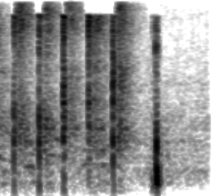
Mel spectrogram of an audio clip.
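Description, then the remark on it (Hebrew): Hand clapping: six sharp claps in a steady, even rhythm, the final clap coming after a slightly longer pause and sounding a bit stronger. No voices are heard. “אז אנחנו מוחאים כפיים.”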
